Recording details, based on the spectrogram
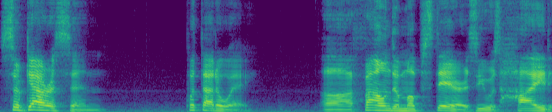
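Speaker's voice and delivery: very authoritative, firm commanding voice. Narrating a story, speaking as a woman addressing sir garrison, authoritative. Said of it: "the woman very authoritatively says".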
